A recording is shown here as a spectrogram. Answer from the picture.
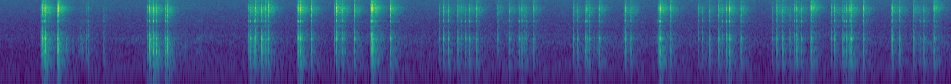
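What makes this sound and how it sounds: Long fingernails quickly tap and scratch a flat, solid wooden tabletop. The result is a close, dry series of clicks and scrapes with very little low end and bright edges. Clusters of fast taps alternate with short scratching strokes.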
